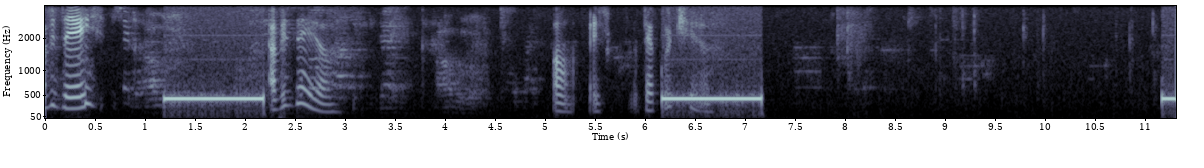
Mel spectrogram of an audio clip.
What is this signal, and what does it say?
Ringback tone (Europe, 425 Hz), with speech.
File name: out- -2011- - - .15319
